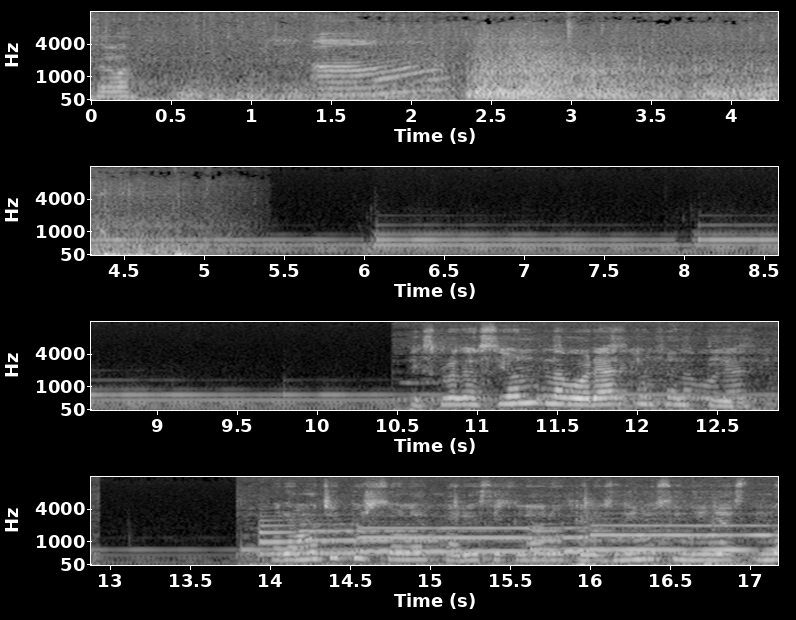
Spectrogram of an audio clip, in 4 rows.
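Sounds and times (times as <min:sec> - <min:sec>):
speech: 0:00.0 - 0:02.4, 0:10.6 - 0:12.8, 0:14.0 - 0:17.1
steady heavy rain hissing: 0:00.0 - 0:05.4
deep rumble of thunder: 0:00.2 - 0:05.4
soft sustained musical tones: 0:05.0 - 0:17.1.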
